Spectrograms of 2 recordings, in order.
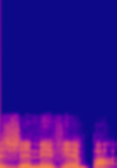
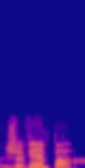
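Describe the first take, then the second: First: Said in the usual way. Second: "je viens pas" run together with no "ne"; casual dropped ne. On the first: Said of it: "I don't have to say". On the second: Shown as a demonstration. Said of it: "I can deduct the N".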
